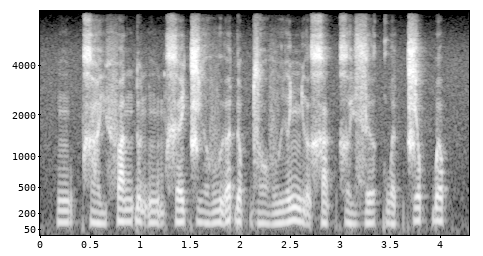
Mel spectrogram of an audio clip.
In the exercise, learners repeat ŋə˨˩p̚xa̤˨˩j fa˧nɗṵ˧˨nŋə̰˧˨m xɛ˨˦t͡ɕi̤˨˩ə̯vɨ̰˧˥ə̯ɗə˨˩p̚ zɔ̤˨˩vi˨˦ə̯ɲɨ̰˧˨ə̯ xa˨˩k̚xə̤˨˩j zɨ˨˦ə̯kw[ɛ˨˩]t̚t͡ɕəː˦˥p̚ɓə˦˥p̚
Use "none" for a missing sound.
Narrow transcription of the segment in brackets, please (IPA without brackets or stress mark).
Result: ə˨˩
